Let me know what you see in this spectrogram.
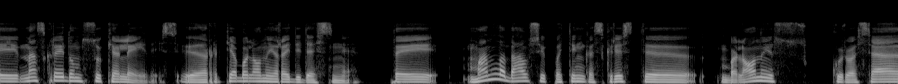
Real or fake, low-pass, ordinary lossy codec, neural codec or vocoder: real; 7.2 kHz; MP3, 48 kbps; none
